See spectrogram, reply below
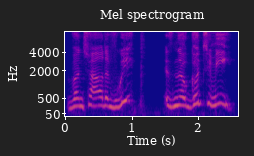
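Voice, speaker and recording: A woman reads aloud in an audiobook character voice, playing a furious, tyrannical female witch leader who shrieks her orders. Her voice is high-pitched and pushed up, with lively intonation, loud, shrieking rage and drawn-out words.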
